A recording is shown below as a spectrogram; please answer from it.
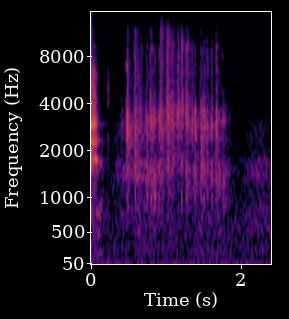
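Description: Typing on a computer keyboard: a quick run of keystrokes that stops shortly before the end.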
